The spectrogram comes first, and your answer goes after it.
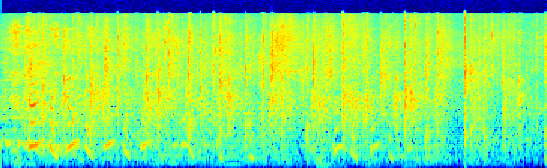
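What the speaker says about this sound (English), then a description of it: "Y'all ain't got to clap" Scattered audience clapping at a comedy show, a modest round of applause with light chuckles and murmurs mixed in, fading slightly toward the end.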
